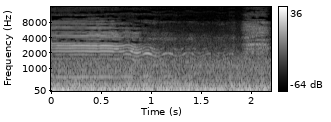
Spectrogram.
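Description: A woman's voice holding the last sung note of "you're here", wavering into vibrato and fading out about a second and a half in, over a steady low rumble of car-cabin noise.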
